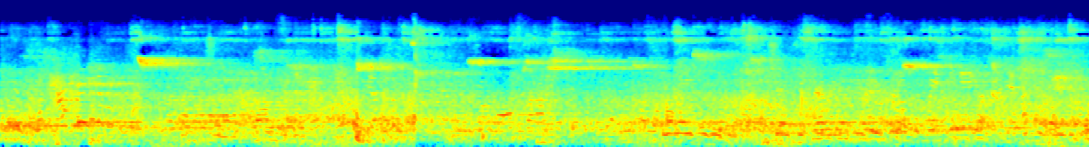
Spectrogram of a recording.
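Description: Table tennis rally: the celluloid ball clicking back and forth off bats and table, echoing in a large hall, with voices in the background.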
